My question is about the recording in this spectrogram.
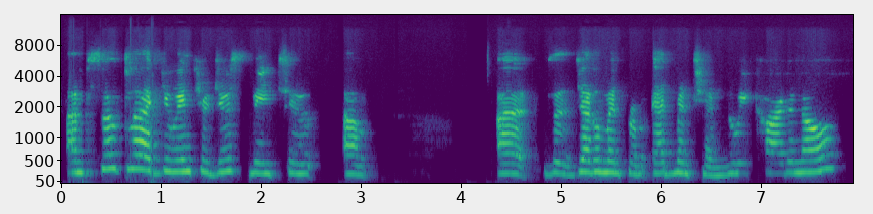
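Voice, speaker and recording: A woman in her late seventies speaking with missing front teeth, chatting effusively and haltingly on an online call. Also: a little high, fairly bright tone. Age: late 70s. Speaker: participant in an online gathering. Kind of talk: casual video-call chat. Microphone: video call microphone. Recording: muffled, band-limited online call audio.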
